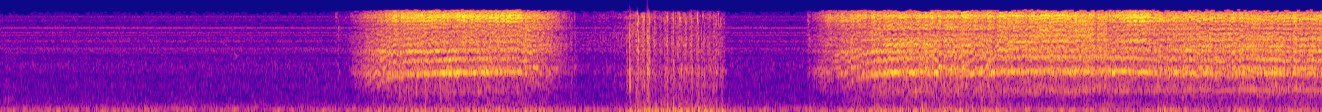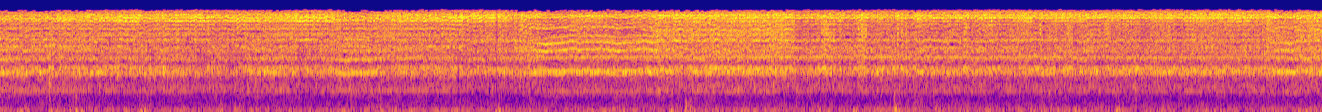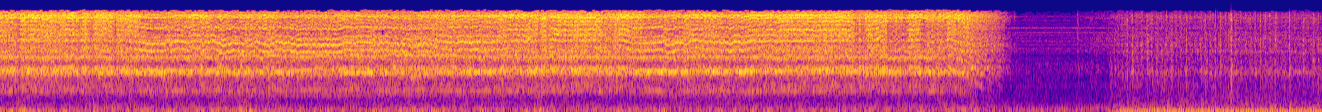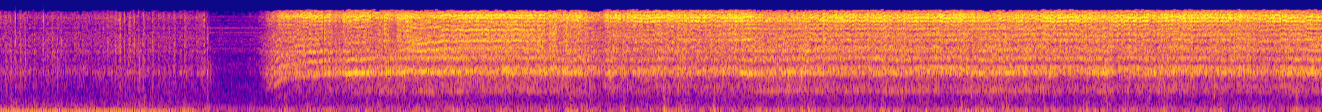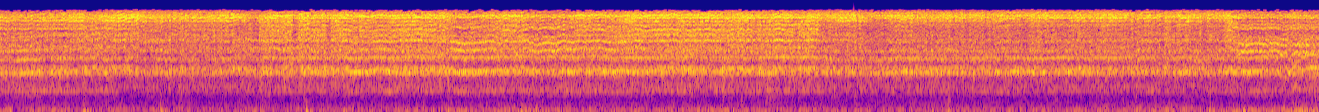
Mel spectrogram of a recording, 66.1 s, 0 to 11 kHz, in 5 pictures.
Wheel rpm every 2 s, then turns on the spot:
0, 10, 100, 20, 120, 160, 160, 160, 170, 170, 170, 170, 170, 170, 160, 170, 170, 160, 20, 40, 30, 120, 170, 160, 170, 170, 170, 170, 170, 170, 170, 160, 160.
38-42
